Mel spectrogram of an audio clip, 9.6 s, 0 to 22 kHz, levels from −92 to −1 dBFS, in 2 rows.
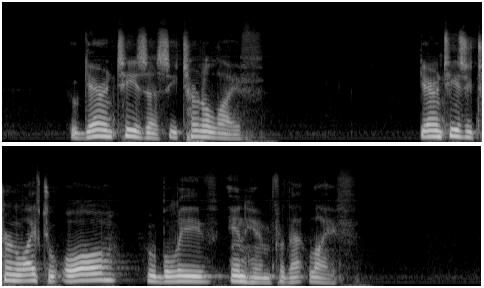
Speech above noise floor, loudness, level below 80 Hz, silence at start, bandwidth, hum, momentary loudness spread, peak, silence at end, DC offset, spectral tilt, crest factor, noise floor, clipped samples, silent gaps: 50 dB; -29 LUFS; -68 dBFS; 0.7 s; 9.4 kHz; none; 11 LU; -14 dBFS; 1.45 s; under 0.1%; -6.5 dB/octave; 16 dB; -79 dBFS; under 0.1%; none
